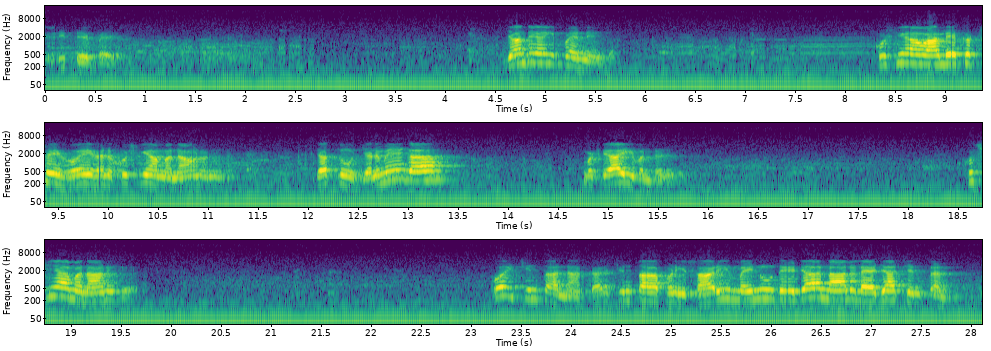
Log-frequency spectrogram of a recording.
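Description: An elderly man speaks through a microphone in short, slow phrases with pauses.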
